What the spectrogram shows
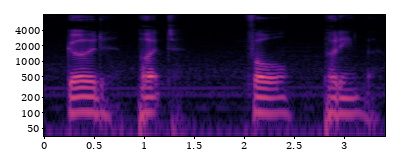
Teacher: This is back, high, lax, rounded. So we make circle their lips, raise tongue slightly and pull it backwards, relax tongue, breathe out, pronounce.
